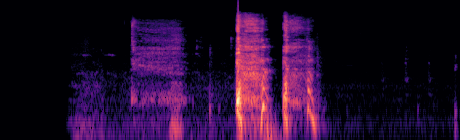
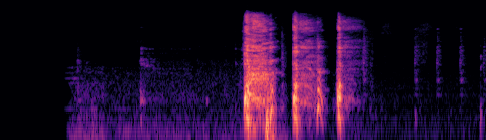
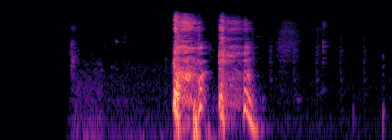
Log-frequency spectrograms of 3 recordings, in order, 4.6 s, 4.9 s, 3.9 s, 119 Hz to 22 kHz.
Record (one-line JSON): {"three_cough_length": "4.6 s", "three_cough_amplitude": 32768, "three_cough_signal_mean_std_ratio": 0.18, "cough_length": "4.9 s", "cough_amplitude": 26566, "cough_signal_mean_std_ratio": 0.24, "exhalation_length": "3.9 s", "exhalation_amplitude": 31024, "exhalation_signal_mean_std_ratio": 0.26, "survey_phase": "beta (2021-08-13 to 2022-03-07)", "age": "45-64", "gender": "Female", "wearing_mask": "No", "symptom_none": true, "smoker_status": "Never smoked", "respiratory_condition_asthma": false, "respiratory_condition_other": false, "recruitment_source": "REACT", "submission_delay": "2 days", "covid_test_result": "Negative", "covid_test_method": "RT-qPCR"}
